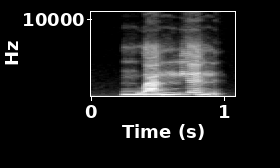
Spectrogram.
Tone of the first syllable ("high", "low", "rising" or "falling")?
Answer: rising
